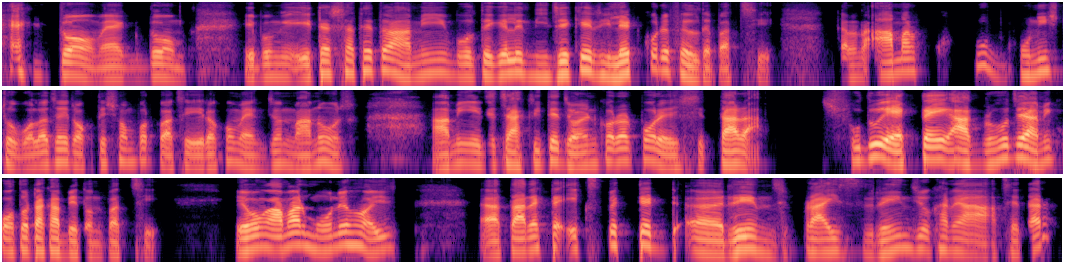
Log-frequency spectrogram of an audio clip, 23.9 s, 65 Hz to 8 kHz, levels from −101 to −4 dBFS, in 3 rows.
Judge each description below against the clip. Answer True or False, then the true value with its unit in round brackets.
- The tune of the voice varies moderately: True (3.7 semitones)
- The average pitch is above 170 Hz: False (130 Hz)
